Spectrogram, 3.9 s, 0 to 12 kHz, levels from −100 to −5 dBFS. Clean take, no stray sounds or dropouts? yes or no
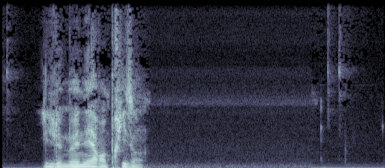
yes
